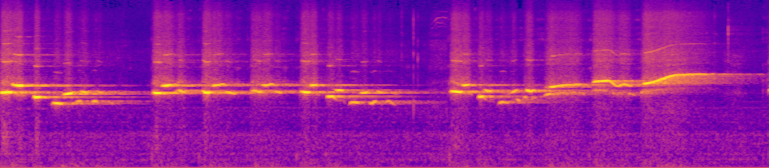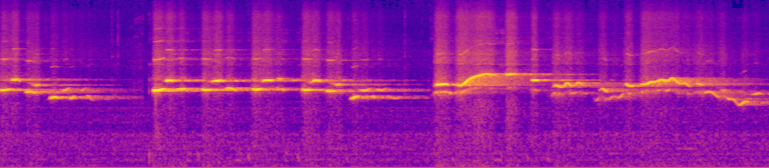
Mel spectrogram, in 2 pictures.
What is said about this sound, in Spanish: Todos tenemos un aerófono natural que es el silbido.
